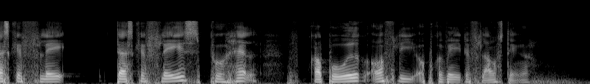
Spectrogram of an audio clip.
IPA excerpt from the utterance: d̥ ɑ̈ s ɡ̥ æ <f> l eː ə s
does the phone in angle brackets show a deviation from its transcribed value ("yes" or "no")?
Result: no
